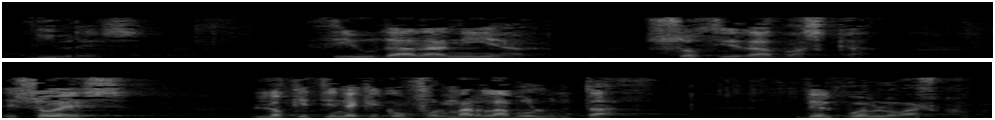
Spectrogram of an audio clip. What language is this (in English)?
Spanish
